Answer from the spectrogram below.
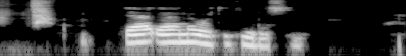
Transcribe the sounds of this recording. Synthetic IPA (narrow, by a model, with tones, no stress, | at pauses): ʔj̰aː˦jaː˦mɐ˦wɐ˨kʲɪ˦kʲeː˨da˨ʃi˦ʔ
